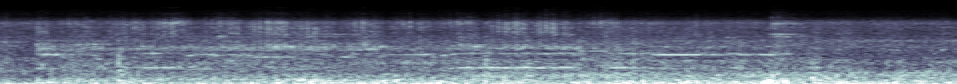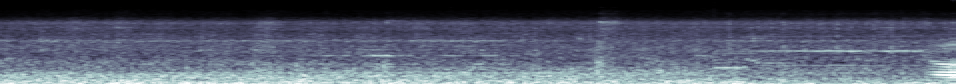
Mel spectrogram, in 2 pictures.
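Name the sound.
Thall Express train running from Rawalpindi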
